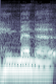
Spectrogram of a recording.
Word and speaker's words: Ximena: so if you guys are trying to find he Min a that's x i m a m e oh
